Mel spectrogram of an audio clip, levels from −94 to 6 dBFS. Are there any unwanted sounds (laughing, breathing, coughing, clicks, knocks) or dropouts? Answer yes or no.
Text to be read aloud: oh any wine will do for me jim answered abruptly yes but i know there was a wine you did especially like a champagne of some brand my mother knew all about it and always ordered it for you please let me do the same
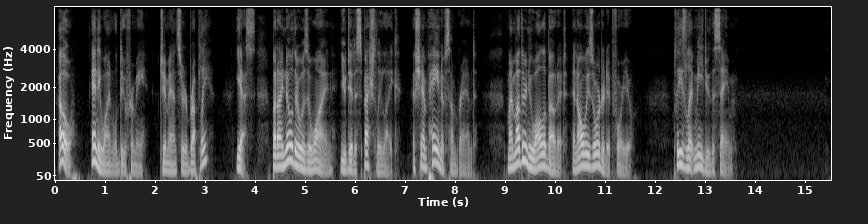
no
